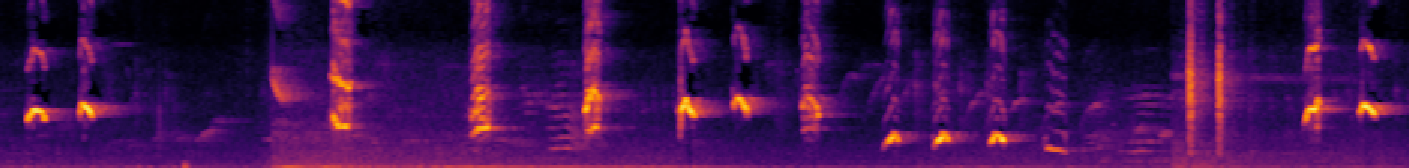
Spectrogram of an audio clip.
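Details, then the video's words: Young spotted-plumage White-rumped shama of the fighter type, singing non-stop (ngeplong) as a lure to provoke other young shamas into song: sharp high chips in quick pairs, then a run of falling, slurred notes, with a low hum underneath. "Pancingan Murai Trotol FIGHTER Ngeplong Bikin Trotol Lain Terpancing Emosi Ikutan Gacor"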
